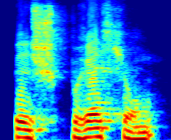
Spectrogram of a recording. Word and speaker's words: Besprechung: Pues la segunda sílaba empieza con la SP, por eso se pronuncia SCHP. Besprechung, Conferencia.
